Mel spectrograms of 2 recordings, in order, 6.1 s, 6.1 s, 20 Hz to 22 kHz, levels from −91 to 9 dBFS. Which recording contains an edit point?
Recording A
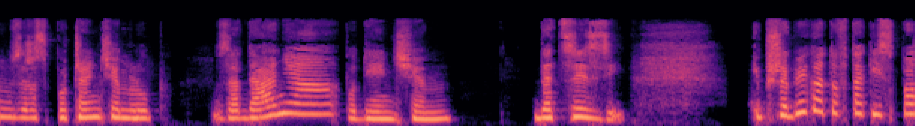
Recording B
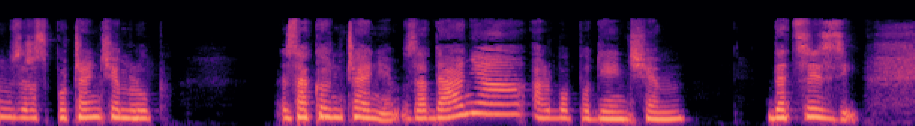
A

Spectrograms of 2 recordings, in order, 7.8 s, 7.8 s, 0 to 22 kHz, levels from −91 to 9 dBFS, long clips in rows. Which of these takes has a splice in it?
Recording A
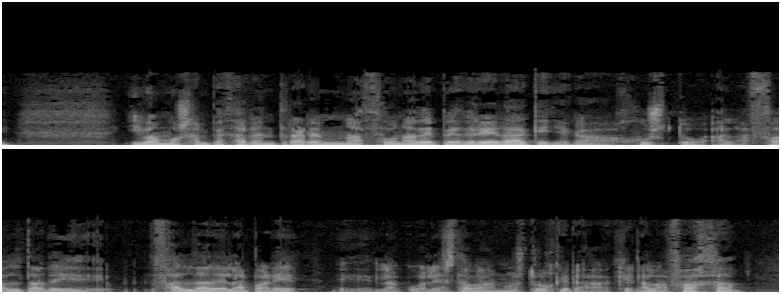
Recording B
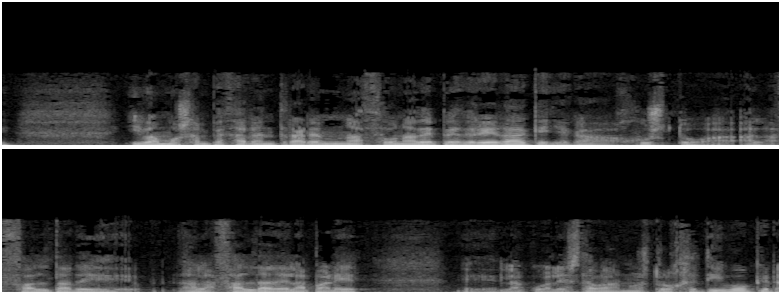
A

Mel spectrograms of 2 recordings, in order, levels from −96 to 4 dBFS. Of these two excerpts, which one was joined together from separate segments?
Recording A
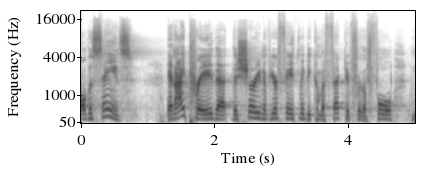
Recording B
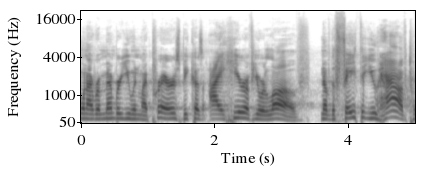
B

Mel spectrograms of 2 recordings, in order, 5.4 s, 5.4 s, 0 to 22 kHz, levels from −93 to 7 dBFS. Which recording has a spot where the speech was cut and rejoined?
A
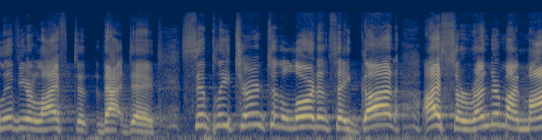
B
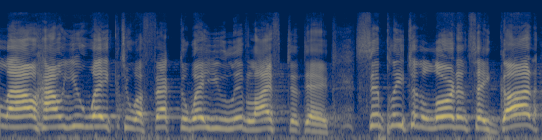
B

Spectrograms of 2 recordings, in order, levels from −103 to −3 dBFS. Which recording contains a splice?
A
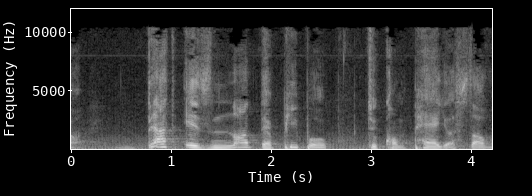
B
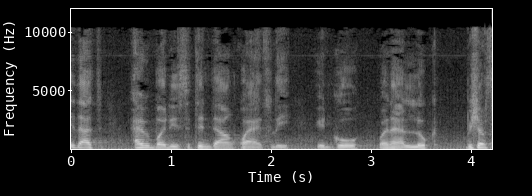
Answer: B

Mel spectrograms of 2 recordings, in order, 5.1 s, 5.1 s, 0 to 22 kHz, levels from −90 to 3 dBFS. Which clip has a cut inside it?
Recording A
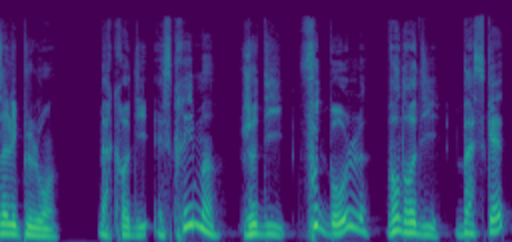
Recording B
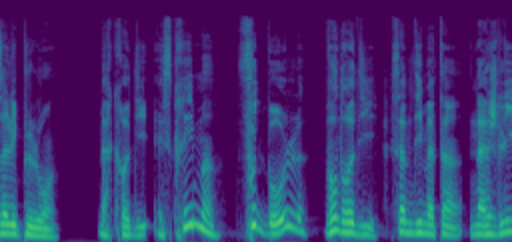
B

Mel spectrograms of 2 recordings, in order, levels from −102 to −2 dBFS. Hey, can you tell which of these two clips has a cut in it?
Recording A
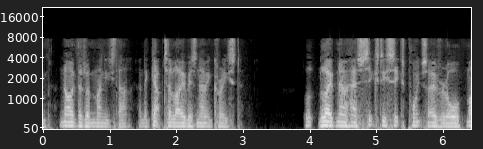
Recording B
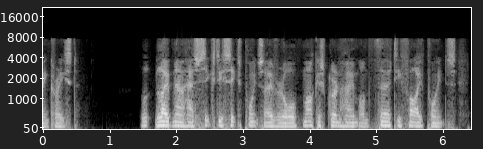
A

